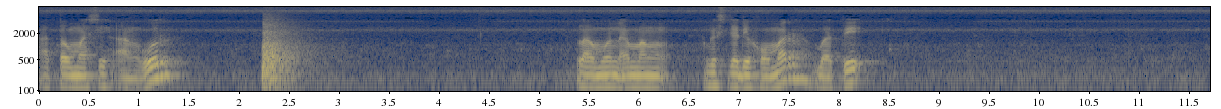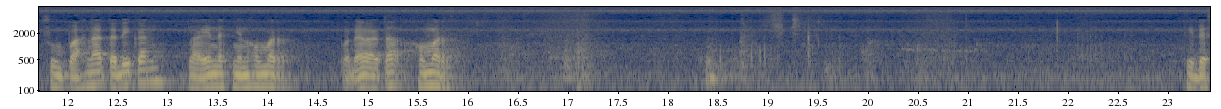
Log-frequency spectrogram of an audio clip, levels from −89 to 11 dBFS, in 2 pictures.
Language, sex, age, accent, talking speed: Indonesian, male, 30-49, native, 45 wpm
